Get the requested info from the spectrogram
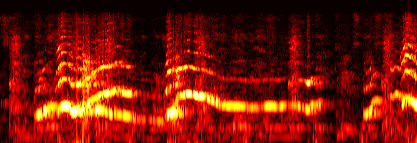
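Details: Chihuahua and Dachshund howling whenever Apple Bottom Jeans is played: rising, wavering howls that swell and fade in short bursts, mixed with loud background music and a little human voice.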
